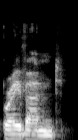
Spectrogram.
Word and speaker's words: Bravand: We get Bravand and Bravand, but Bravand is the name and there's a story behind that.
